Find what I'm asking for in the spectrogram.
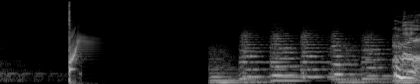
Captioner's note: pop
